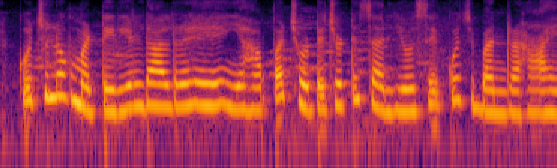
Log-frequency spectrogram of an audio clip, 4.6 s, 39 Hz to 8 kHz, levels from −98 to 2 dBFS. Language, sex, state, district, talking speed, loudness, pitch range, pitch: Hindi, female, Uttar Pradesh, Hamirpur, 205 wpm, -19 LUFS, 235-285 Hz, 270 Hz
